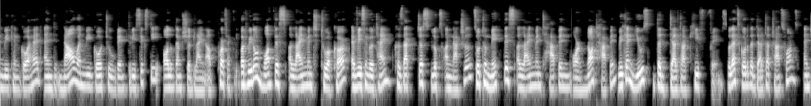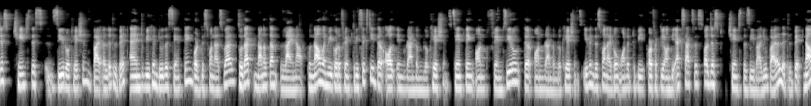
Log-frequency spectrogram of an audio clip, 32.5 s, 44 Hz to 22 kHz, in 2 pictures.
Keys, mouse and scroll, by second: 0.8 scroll down 2, 0.8 space, 1.1-4.7 drag, 5.5 click, 6.7 click, 6.9 space, 7.3-8.1 scroll up 4, 8.1 scroll down 3, 12.3 space, 14.5 click, 16.7-17.1 scroll down 3, 18.1 click, 20.9-22.0 drag, 22.4 space, 22.9 click, 25.8 click, 27.7 click, 30.6 click, 32.1 scroll up 2, 32.2 scroll down 2, 32.2 space.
